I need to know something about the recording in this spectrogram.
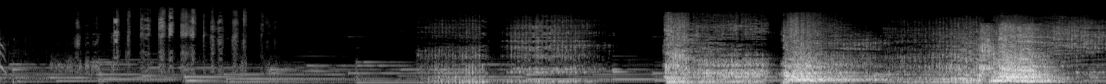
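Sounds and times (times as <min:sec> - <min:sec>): tiger roaring and snarling: 0:04.2 - 0:11.0.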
